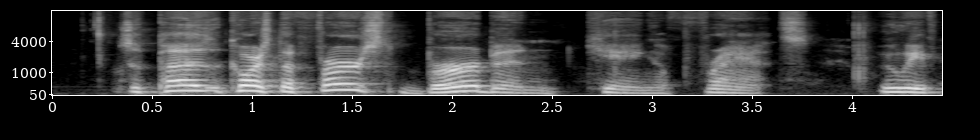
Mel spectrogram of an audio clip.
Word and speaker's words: Bourbon: And Henry was descended from this so-called Bourbon family, or they really pronounce it Bourbon.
